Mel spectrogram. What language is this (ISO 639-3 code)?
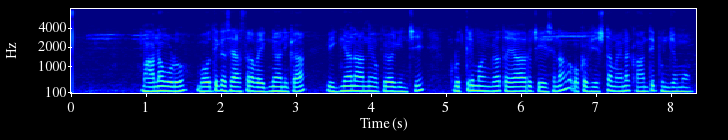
tel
